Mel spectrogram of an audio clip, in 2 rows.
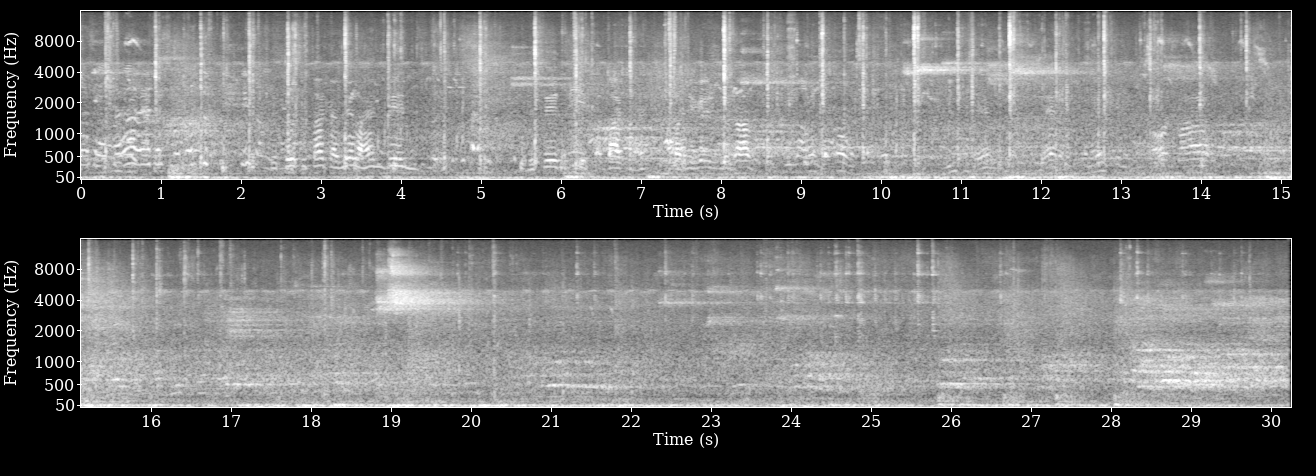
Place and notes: Maribor, Biotech school - morning sports
Maribor Biotech school, students practising in the morning, school yard ambience.
(SD702, DPA4060)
